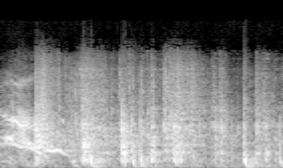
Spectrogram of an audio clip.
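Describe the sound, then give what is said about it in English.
A heavy steel pulley block slams into a man in a burst of dull, forceful thuds and scuffles, loud, after a brief strained vocal cry at the start. “He slammed that block at me with everything he had.”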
